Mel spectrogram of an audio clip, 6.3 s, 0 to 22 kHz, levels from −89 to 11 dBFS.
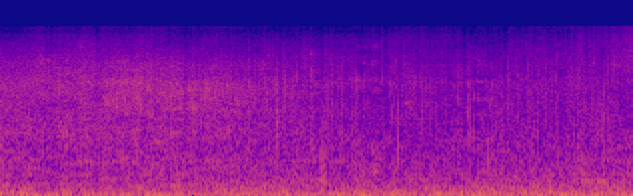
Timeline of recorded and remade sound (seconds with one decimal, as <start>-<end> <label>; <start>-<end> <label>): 0.0-2.0 remade; 2.0-3.1 recorded; 3.1-4.9 remade; 4.9-5.8 recorded; 5.8-6.3 remade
